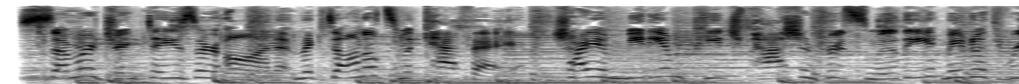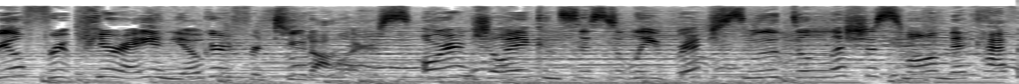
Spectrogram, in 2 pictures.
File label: women commercial; Energetic, emotive, Gen Z, relatable, girl next door, conversational, upbeat, and sincere.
